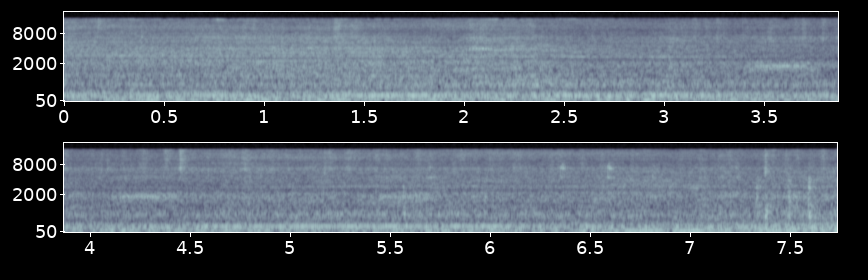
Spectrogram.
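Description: An excavator's diesel engine rumbles steadily nearby.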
